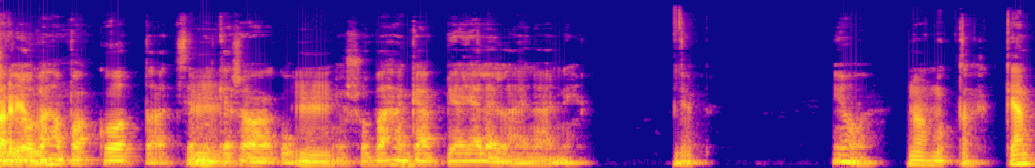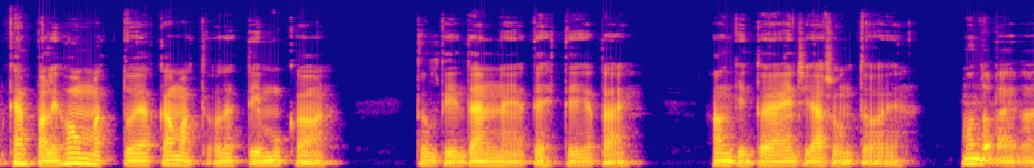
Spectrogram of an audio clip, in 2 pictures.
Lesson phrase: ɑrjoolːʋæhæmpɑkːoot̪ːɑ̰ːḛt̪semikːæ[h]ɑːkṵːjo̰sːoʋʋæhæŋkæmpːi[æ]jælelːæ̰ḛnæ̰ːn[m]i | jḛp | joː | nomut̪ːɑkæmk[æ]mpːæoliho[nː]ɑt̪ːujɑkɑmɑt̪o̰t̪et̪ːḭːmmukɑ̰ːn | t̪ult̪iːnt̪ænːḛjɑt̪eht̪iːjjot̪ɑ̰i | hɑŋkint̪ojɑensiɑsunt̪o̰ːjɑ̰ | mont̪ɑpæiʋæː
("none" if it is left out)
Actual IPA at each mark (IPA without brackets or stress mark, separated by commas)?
s, æ, n, æ, mː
